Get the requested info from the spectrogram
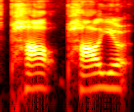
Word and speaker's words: polyamory: Fred, do you know how to pronounce it? By the way, it's polyamory. Polyamory.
